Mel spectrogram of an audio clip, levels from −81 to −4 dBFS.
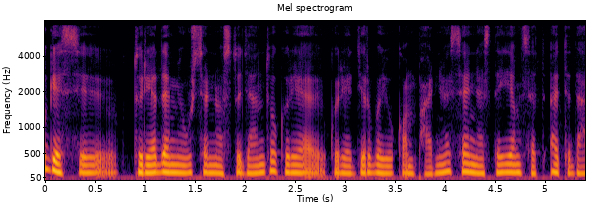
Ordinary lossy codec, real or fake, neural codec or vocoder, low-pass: MP3, 64 kbps; real; none; 7.2 kHz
